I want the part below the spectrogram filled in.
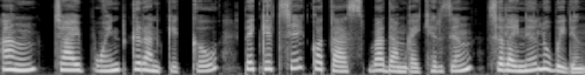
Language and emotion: Bodo, neutral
